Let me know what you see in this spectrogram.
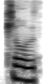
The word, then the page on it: clothe: Indian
